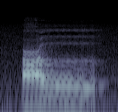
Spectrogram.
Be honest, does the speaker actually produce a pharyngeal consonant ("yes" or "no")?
yes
